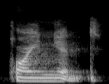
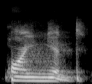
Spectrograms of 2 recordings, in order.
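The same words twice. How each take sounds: The two takes are said the same way.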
